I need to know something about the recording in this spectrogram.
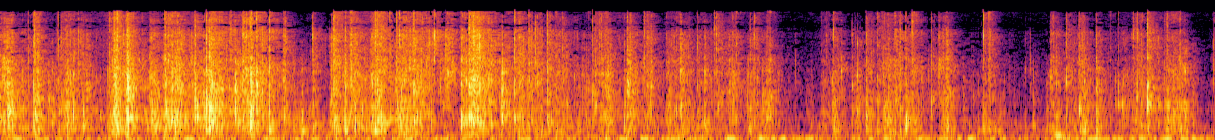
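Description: A large crisp packet being handled and pulled open: a dense crackling crinkle of the plastic film with many sharp crackles, easing for a moment about four seconds in.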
